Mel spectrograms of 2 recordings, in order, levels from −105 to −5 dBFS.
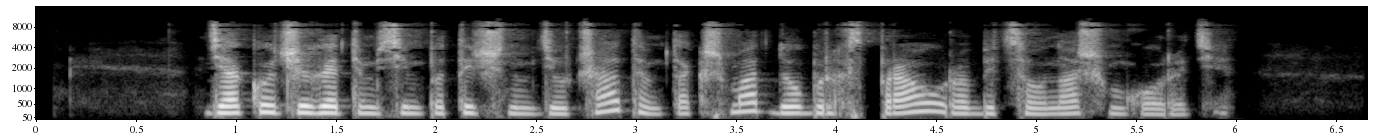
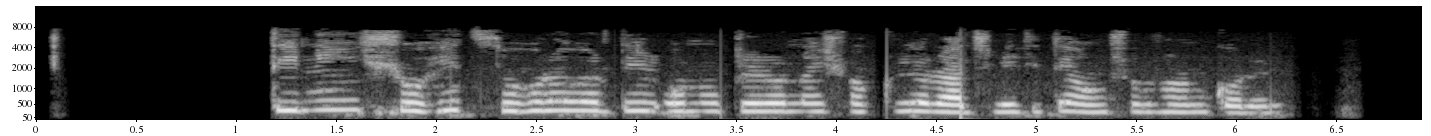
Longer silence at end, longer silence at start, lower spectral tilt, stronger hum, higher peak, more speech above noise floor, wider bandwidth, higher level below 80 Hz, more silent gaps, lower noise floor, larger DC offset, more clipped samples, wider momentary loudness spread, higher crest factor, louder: about the same, 0.7 s vs 0.7 s; second, 0.85 s vs 1.2 s; second, -3.5 dB/octave vs -5 dB/octave; neither; about the same, -6 dBFS vs -6 dBFS; second, 52 dB vs over 68 dB; first, 10 kHz vs 7.4 kHz; about the same, -64 dBFS vs -64 dBFS; neither; second, -76 dBFS vs under -90 dBFS; neither; neither; first, 14 LU vs 9 LU; about the same, 20 dB vs 18 dB; about the same, -24 LUFS vs -23 LUFS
